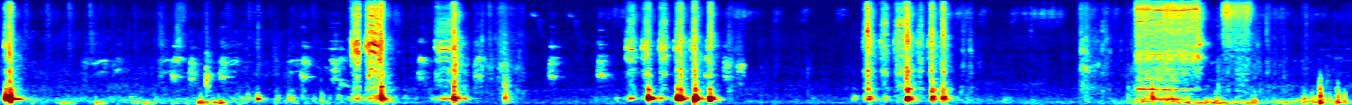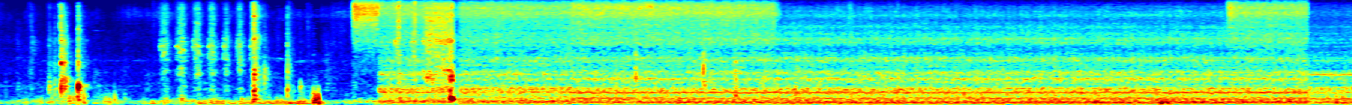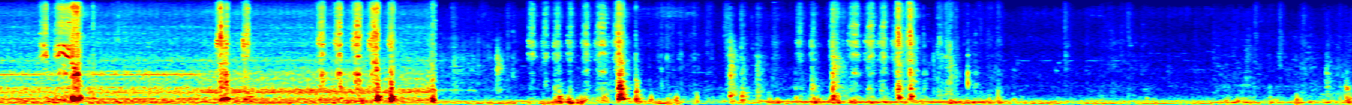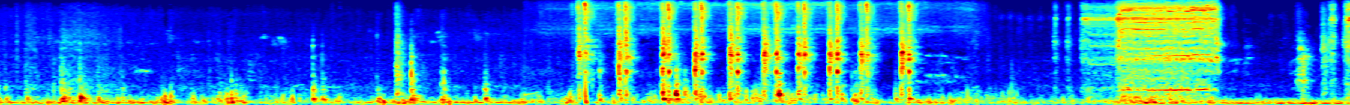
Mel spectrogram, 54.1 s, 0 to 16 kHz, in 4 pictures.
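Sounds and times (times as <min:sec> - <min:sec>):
machine humming: 0:17.3 - 0:31.4.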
